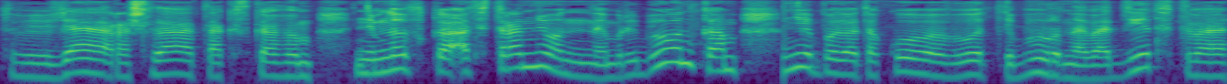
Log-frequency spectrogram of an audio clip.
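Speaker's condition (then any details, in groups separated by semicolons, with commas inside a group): Hearing loss; onset age 3, medical error, missed appendicitis, over 47 years since onset, Atikon hearing aids since childhood; speech preserved thanks to hearing aids, worsened, accented, still speaks, learned lip-reading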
